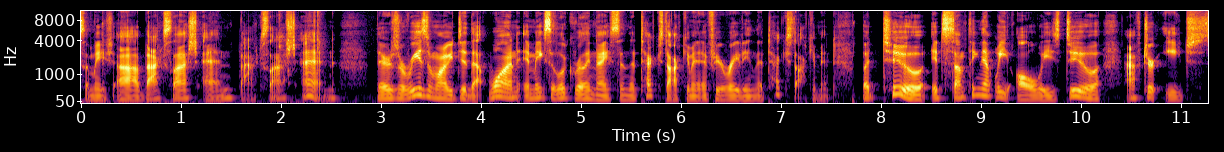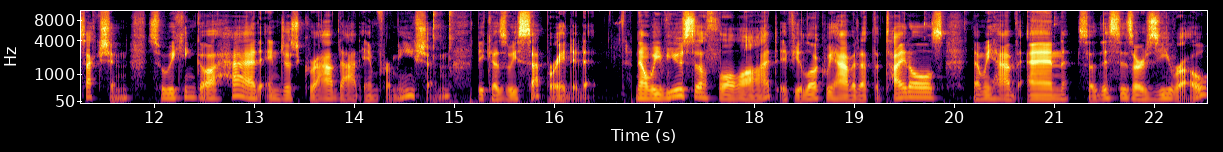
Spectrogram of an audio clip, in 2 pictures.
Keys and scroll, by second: 0.0-0.7 typing, 2.0 End, 2.3 ;, 15.2 Return.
